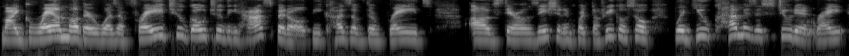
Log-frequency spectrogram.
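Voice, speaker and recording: A woman's voice: mid-range voice, normal speed. Enthusiastic woman radio host. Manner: enthusiastic and animated, with many fillers. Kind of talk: conversational interview.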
